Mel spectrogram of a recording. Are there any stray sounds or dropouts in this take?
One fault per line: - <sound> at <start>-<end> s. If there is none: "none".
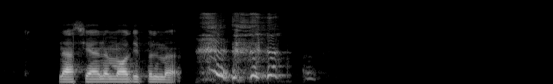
- laugh at 1.9-2.9 s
